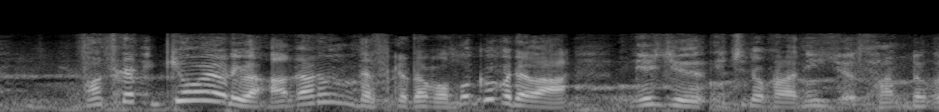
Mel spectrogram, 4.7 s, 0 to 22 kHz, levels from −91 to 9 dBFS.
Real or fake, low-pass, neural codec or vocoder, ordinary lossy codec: fake; 7.2 kHz; codec, 16 kHz, 2 kbps, FreqCodec, larger model; MP3, 64 kbps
